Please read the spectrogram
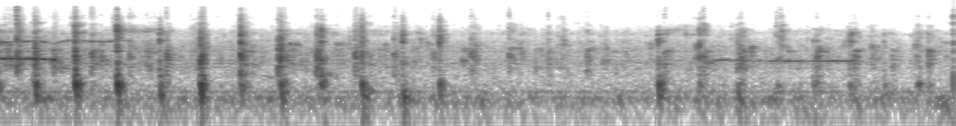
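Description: A crowd applauding with scattered hand claps, thinning out and dying away over the seconds.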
